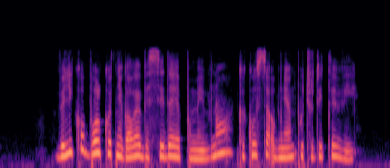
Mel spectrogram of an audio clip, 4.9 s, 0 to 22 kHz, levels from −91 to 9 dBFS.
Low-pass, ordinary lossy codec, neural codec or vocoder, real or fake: 7.2 kHz; Opus, 64 kbps; codec, 16 kHz, 4 kbps, FreqCodec, larger model; fake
